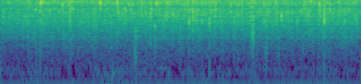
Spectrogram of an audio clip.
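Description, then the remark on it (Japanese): Sardines, seasoned with salt and pepper and dusted with flour, frying in heated olive oil in a frying pan until crisp on both sides: a steady, bright sizzling hiss with scattered small crackles and pops throughout, fairly even in loudness, with no voices. “両面カリッと焼き上げてください。”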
